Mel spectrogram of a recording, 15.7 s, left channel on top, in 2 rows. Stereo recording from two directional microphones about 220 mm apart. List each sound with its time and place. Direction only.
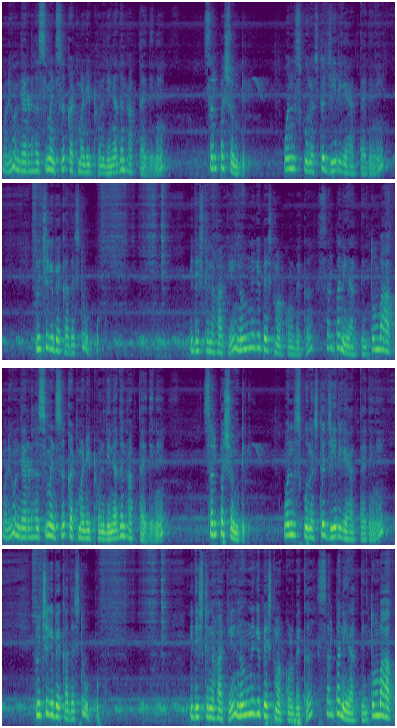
0.0 s a woman's voice: 10° right (ahead or behind)
8.6 s speech: 20° right (ahead or behind)
11.6 s a woman's voice: 20° right (ahead or behind)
